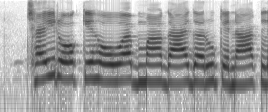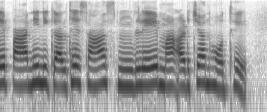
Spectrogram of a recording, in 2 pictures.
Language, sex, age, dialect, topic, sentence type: Chhattisgarhi, female, 18-24, Eastern, agriculture, statement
